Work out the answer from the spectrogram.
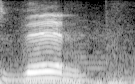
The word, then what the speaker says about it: Vin: able to update you it's not Veen it's Vin VIN I wrote down Veen it's Vin v-i-n VIN pronounced it as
